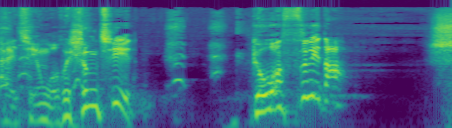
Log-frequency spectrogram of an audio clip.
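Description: A young man speaks close by, angrily and with force.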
